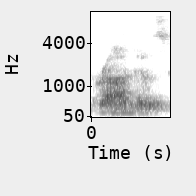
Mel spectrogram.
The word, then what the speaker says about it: raga: that they call the ragas. In modern Hindi they call it rag, but that's simply because of the phonetics of modern Hindi. The other Northern Indian languages are not pronouncing the final a.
